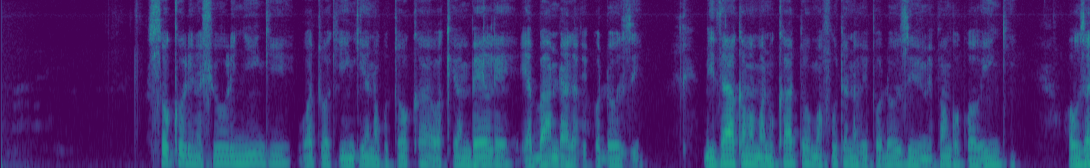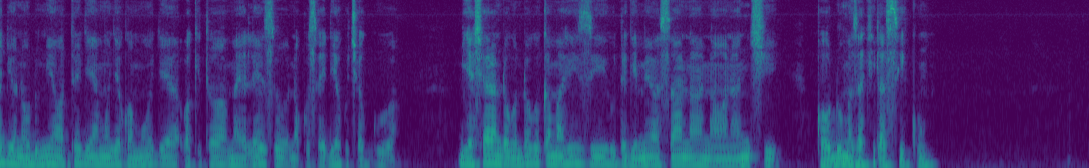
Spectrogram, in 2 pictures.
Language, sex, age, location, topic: Swahili, male, 18-24, Dar es Salaam, finance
